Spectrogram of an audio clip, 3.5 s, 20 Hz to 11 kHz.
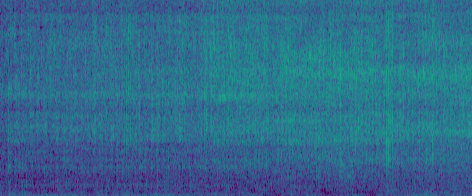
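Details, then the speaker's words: N scale Atlas SD35 Penn Central locomotive on the track after a rebuild: faint, even high-pitched motor whir with a little gear chatter, still slightly noisy but acceptable, normal running. "So it runs pretty good. Still a little noisy,"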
